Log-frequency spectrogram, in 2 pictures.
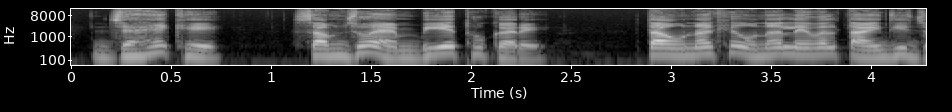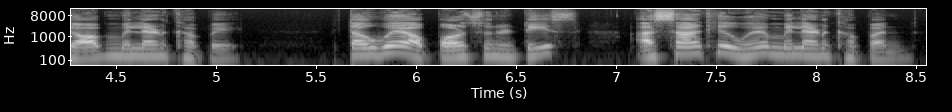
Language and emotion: Sindhi, neutral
